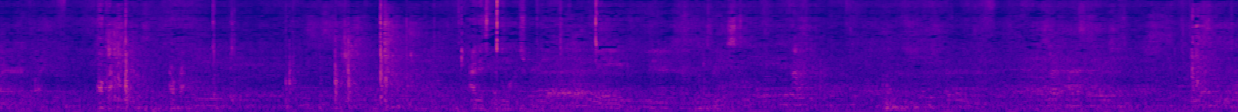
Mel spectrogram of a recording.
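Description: Game pieces tap and click on a table.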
